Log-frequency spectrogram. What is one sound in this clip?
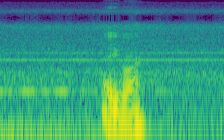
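A man speaks in a raised voice close by.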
